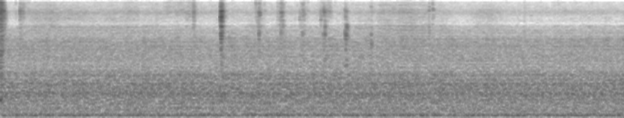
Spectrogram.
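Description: Steady low hum of an engine idling, heard from inside the vehicle's cab, with a short run of about six light clicks a little over two seconds in.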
